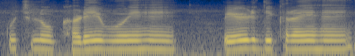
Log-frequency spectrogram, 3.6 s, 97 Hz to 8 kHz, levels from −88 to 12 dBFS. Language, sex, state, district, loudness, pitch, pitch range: Hindi, female, Maharashtra, Mumbai Suburban, -14 LUFS, 165 Hz, 160-170 Hz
